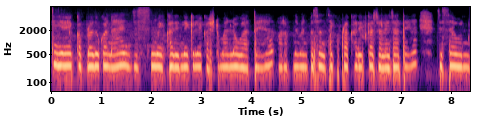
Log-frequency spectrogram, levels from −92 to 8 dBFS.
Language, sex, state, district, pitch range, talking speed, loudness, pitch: Hindi, female, Chhattisgarh, Bilaspur, 240-255 Hz, 195 wpm, -13 LUFS, 250 Hz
